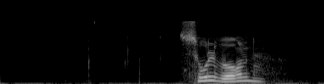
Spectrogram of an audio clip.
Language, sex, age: Norwegian, male, 38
